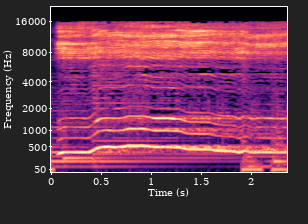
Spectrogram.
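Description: Background score: a wordless hummed melody that rises about half a second in, holds, and slides down near the end, over a sustained drone.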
